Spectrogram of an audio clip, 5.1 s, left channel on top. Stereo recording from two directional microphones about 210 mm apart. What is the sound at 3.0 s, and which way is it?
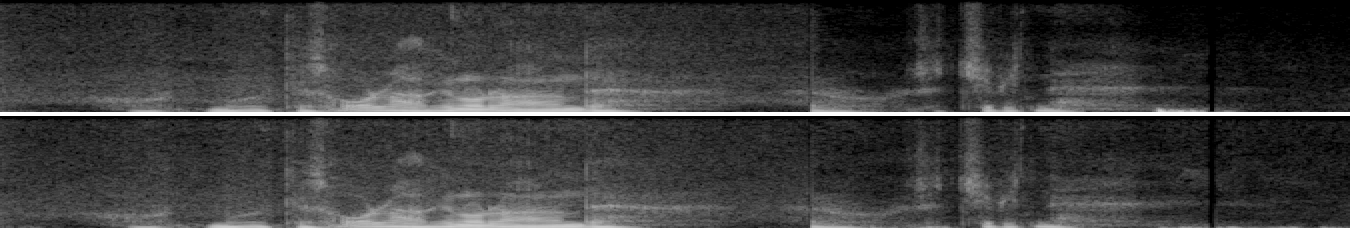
Music, centre (ahead or behind).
